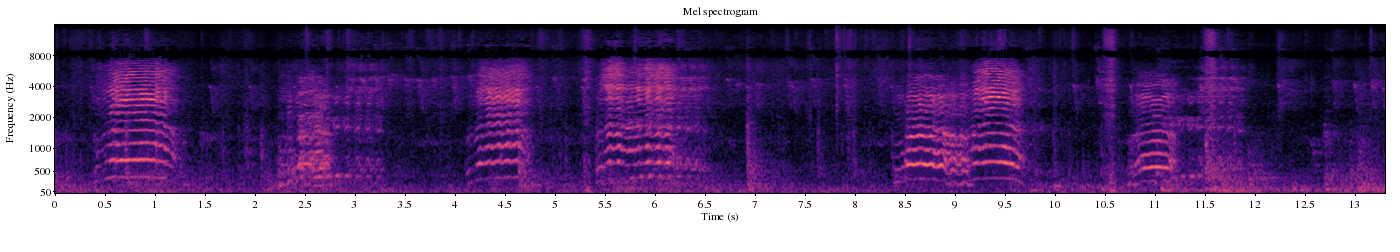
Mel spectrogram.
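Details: Several goats bleat repeatedly across thirteen seconds, some calls paired close together, others spaced about two seconds apart, each a shaky, vibrato-laden cry of roughly half a second to a second.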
